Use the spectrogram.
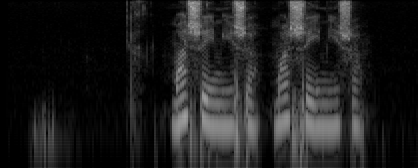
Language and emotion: Russian, neutral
